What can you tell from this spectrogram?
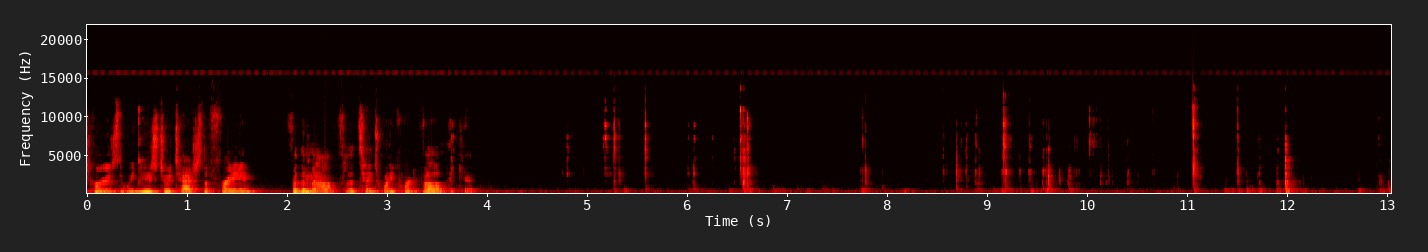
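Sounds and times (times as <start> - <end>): allen wrench clicking on screws: 4.8 - 6.8, 8.5 - 12.2.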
